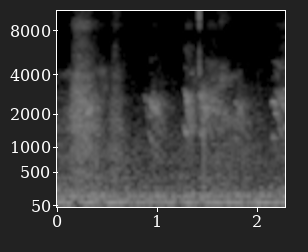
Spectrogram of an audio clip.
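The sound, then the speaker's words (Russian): Birds call repeatedly in short, harsh bursts in a cemetery, a few overlapping voices over a steady low outdoor rumble with no talking. “Да, птицы очень”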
